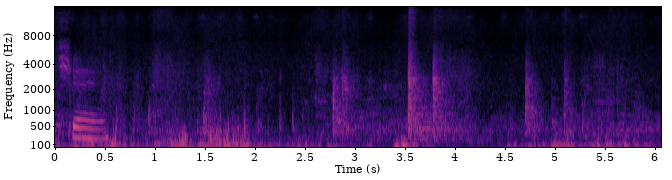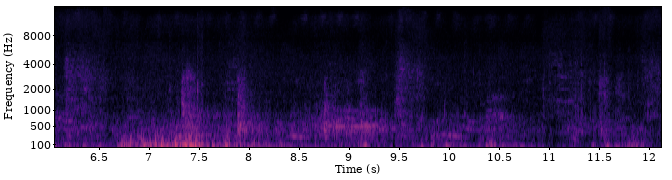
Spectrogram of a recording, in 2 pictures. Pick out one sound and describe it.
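Plastic pipe fittings knock and clatter against each other.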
